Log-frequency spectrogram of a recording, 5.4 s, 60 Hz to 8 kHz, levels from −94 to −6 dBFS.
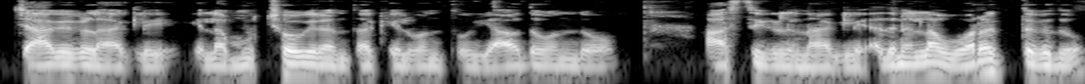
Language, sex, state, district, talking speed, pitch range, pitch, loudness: Kannada, male, Karnataka, Bellary, 120 wpm, 85-90 Hz, 90 Hz, -18 LUFS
